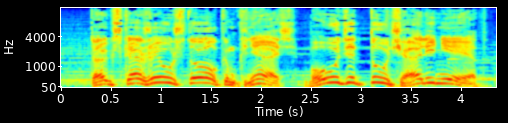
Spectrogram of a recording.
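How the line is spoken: Shouting from a crowd. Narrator (Russian): снова закричали из толпы

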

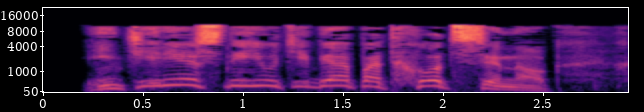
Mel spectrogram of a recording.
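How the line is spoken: Hoarse. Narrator (Russian): хриплым голосом сказал он мне

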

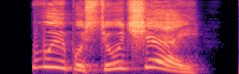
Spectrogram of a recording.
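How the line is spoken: Shouting. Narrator (Russian): закричал

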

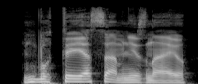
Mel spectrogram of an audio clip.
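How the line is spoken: Girl grumbling. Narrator (Russian): проворчала девушка

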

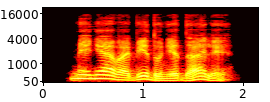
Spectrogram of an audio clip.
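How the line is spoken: Cheerful. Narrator (Russian): весело ответила баба Эля

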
